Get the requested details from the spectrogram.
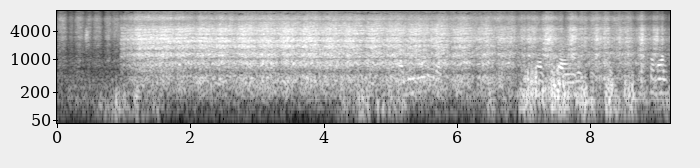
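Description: A stream of grain pours and patters steadily.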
